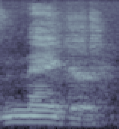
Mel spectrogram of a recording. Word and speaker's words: Schwarzenegger: It's pronounced Nager.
